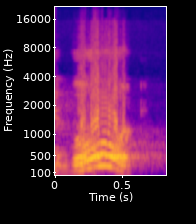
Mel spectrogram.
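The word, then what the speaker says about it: goat: ओ के तुरंत बाद ए आया क्या? तो ए पढ़ा जाएगा नहीं। ए साइलेंट होगा। तो यहां पे इसको पढ़ेंगे गोट।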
